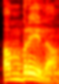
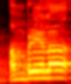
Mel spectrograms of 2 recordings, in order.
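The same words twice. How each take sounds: First: Said in the usual way. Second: umbrella repeated higher and louder; emphatic repeat. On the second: Shown as a demonstration. Teacher repeats umbrella higher and louder to the class.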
